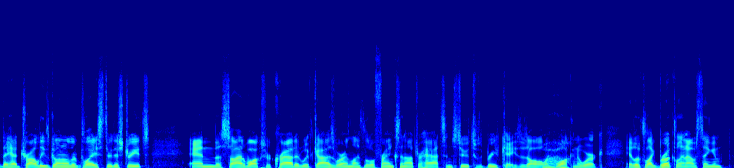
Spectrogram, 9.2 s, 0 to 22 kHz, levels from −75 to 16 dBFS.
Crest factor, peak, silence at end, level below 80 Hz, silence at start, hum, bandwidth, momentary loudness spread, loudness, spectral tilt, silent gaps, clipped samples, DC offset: 18 dB; -12 dBFS; 0.15 s; -60 dBFS; 0 s; none; 15.5 kHz; 7 LU; -31 LUFS; -5.5 dB/octave; none; under 0.1%; under 0.1%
